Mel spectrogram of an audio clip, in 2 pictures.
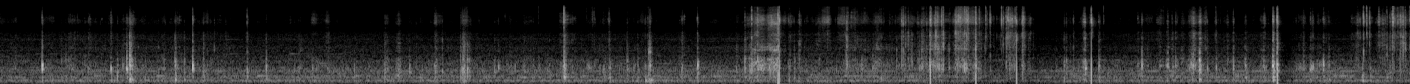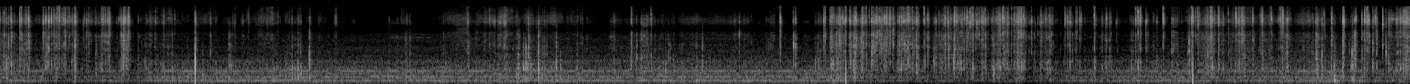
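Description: A clear plastic bag of small plastic toy bricks crinkling as hands handle it, with scattered sharp clicks and taps. The crinkling gets louder and denser in the last several seconds.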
